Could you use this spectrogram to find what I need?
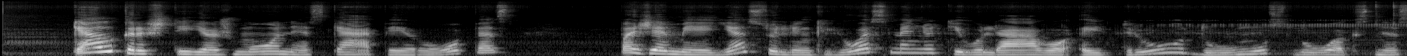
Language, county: Lithuanian, Utena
